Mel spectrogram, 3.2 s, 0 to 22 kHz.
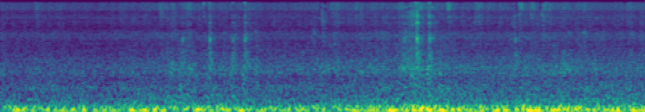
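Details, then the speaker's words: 1953 Buick Roadmaster Model 79R woody wagon, nailhead engine warm on a cold day, Dynaflow transmission at cruise: a steady quiet low rumble with wind hiss and slight tailgate rattle, no knocks or perceptible shifts; running normally. "the engine is very quiet and there are no perceptible shifts"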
